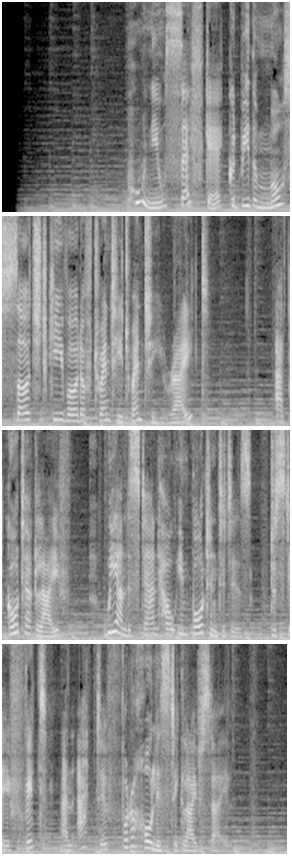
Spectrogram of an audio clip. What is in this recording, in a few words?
TVC or Corporate Film English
